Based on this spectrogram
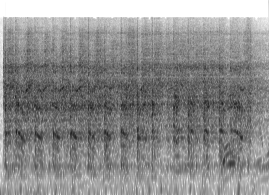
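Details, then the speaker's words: Project car: steady, even cranking with no catch or firing; no start, base timing was set to the wrong cylinder, firing order suspected wrong; coils untested. "um we might have the fing order on might had the fir water wrong ew that means we have to reset base timing"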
